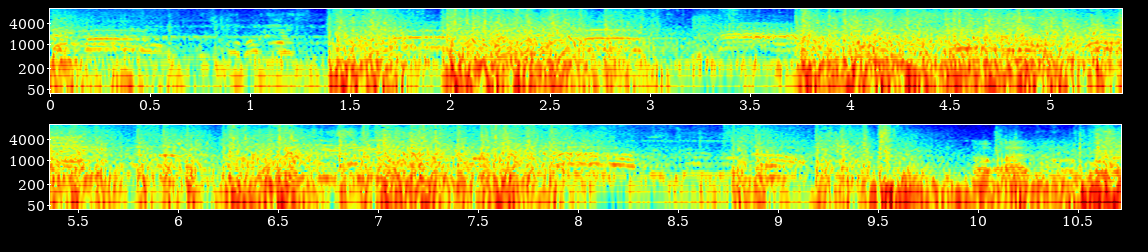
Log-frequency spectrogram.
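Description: Dense video-game gunfire fills the clip, with continuous rapid bursts and volleys at steady high loudness, a machine-gun-like fusillade running throughout with voices faintly mixed under it.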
